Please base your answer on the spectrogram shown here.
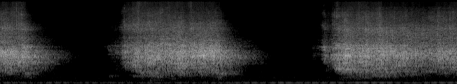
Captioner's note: trowel shuffling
